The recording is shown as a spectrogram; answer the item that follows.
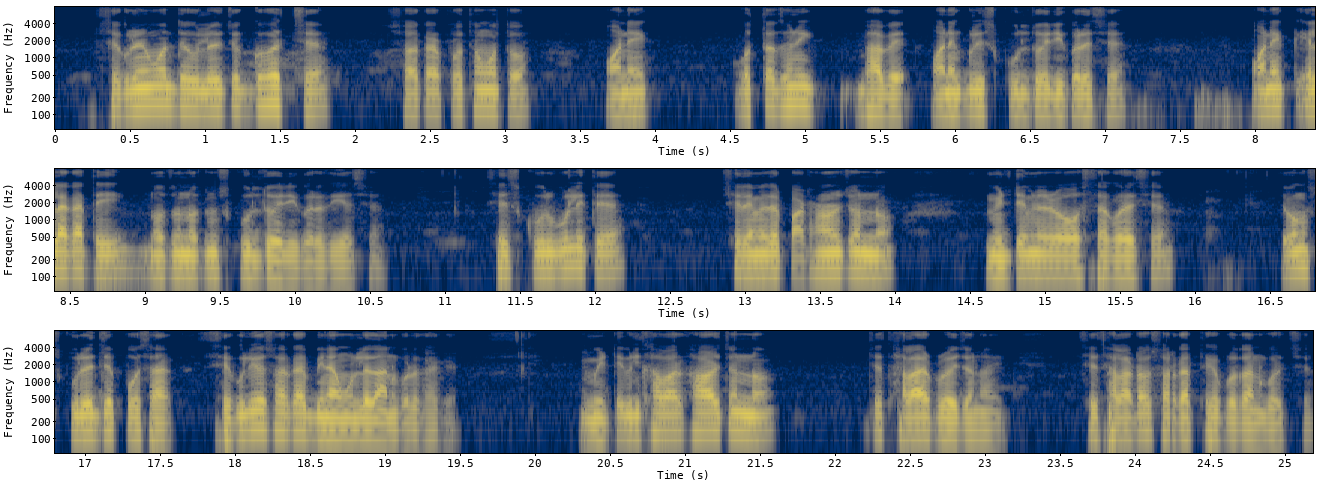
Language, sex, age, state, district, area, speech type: Bengali, male, 30-45, West Bengal, Paschim Medinipur, rural, spontaneous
